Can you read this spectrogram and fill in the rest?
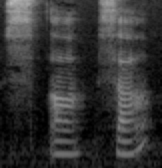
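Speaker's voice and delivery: hissed S, then A, blended into "ça"; teacher sounding out "ça" letter by letter; syllable blending demo. Shown as a demonstration. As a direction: sound out S, A, then join them as "ça". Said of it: "ça se lit comme ça".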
